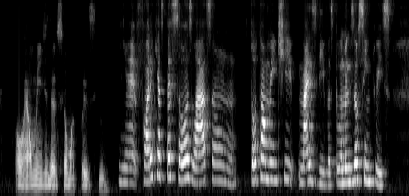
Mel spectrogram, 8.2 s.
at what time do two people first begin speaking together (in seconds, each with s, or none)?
none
